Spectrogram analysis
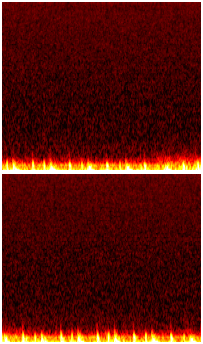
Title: Thumpy male heartbeat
